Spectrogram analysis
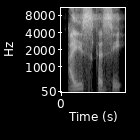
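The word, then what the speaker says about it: iSCSI: ISC I I isi so we in real time we call it as ice Cassi what is that uh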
